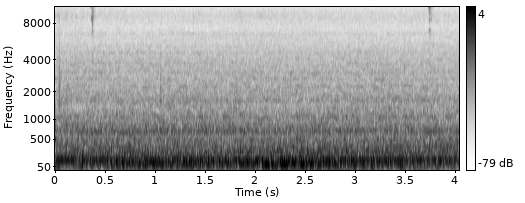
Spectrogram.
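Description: Car engine running steadily under way, with road noise, heard from inside the cabin.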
